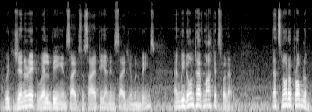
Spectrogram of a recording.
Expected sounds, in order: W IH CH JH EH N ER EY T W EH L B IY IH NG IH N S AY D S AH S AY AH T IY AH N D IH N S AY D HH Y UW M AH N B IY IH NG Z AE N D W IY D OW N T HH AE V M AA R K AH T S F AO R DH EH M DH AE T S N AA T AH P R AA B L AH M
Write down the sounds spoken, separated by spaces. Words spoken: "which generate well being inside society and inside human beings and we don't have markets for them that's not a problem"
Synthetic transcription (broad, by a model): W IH CH JH EH N ER EY T W EH L B IY IH NG IH N S AY D S AH S AY AH T IY AH N D IH N S AY D HH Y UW M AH N B IY IH NG Z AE N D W IY D OW N T HH AE V M AA R K AH T S F AO R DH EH M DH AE T S N AA T AH P R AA B L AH M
